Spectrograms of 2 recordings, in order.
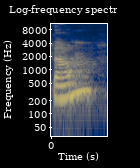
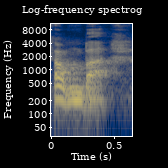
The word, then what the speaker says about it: thumb: we know let's say thumb thumb do we say thumb no we don't say tomba we say thumb show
